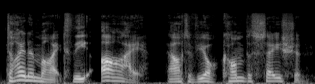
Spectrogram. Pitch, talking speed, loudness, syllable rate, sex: 140 Hz, 135 wpm, -21 LUFS, 4.9 syllables/s, male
